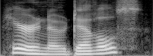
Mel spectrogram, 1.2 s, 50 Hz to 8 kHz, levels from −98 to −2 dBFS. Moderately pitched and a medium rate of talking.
No: medium, 180 Hz; fast, 210 wpm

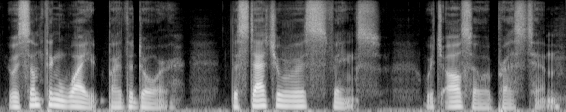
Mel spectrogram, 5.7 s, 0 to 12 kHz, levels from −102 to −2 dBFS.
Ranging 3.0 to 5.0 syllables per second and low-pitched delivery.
Yes: 4.9 syllables/s; low, 110 Hz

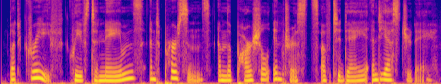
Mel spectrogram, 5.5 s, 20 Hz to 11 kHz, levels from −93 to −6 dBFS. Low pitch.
No: high, 200 Hz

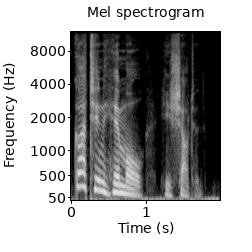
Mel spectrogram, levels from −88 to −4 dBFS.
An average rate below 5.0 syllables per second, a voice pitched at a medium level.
Yes: 4.5 syllables/s; medium, 145 Hz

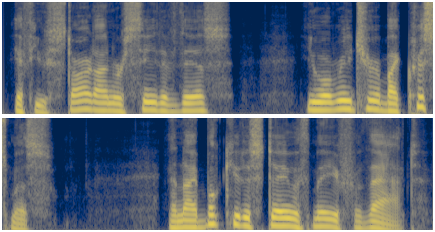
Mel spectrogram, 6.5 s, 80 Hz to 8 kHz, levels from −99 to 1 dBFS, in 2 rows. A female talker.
No: male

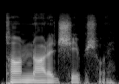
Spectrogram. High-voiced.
No: very low, 90 Hz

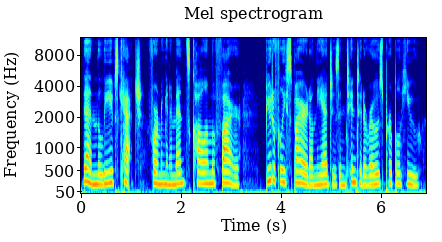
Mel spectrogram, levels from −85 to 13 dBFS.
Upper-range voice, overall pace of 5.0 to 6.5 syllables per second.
Yes: high, 220 Hz; 5.3 syllables/s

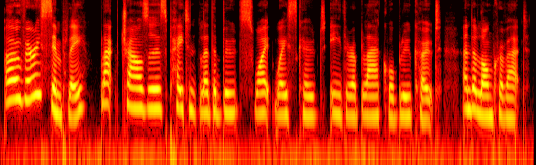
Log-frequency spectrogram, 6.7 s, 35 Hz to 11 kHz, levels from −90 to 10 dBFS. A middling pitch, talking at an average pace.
No: high, 230 Hz; average, 180 wpm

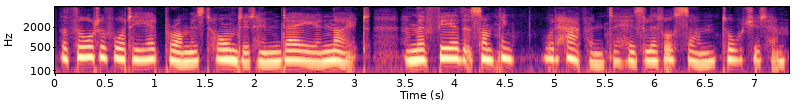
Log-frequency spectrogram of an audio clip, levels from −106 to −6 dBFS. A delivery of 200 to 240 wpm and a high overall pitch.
Yes: fast, 205 wpm; high, 200 Hz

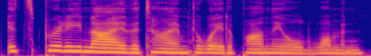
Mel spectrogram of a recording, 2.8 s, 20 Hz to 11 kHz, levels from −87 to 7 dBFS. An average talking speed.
No: fast, 235 wpm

